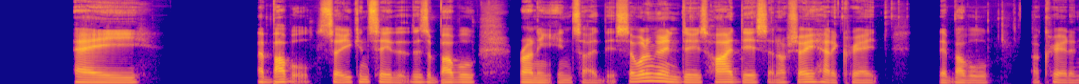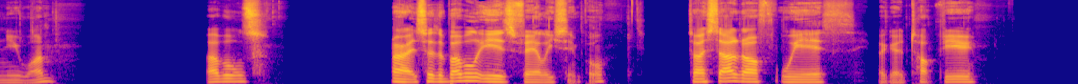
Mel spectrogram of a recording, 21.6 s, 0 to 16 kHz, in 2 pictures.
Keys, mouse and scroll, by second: 0.6-1.5 drag, 3.7 shift+middle drag, 7.5 click, 7.7 c, 8.3 click, 8.8 click, 9.0-12.1 drag, 13.5 click, 14.9-15.4 drag, 15.4-16.0 shift+middle drag, 16.0-16.3 shift+drag, 16.3-16.7 shift+middle drag, 17.1 shift+drag, 17.2 shift+middle click, 17.6 middle drag, 18.2 shift+middle drag, 20.5 shift+middle click, 21.4 shift+a.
